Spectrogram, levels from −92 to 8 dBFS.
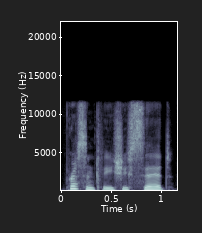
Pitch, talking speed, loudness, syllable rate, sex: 225 Hz, 155 wpm, -17 LUFS, 4.9 syllables/s, female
